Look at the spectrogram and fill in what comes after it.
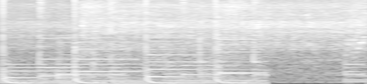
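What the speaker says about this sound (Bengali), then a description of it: "এবার আমি এর মধ্যে ভেজে রাখা চিংড়ি মাছগুলো একটা একটা করে দিয়ে দেবো" Fried prawns drop one by one into hot oil and yogurt gravy, giving a steady close sizzle broken by several sharp splashing hits as each piece lands.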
